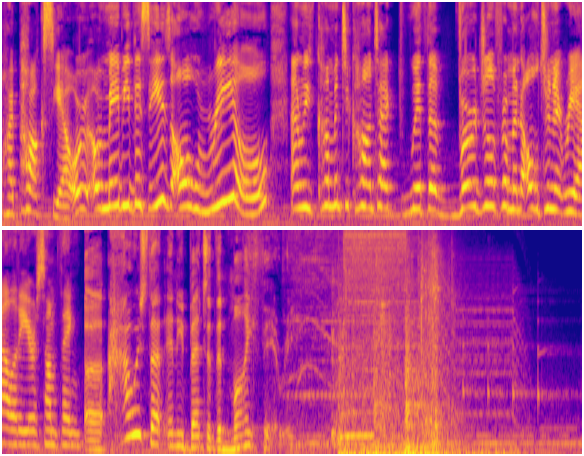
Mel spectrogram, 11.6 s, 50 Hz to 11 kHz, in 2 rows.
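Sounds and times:
speech: 0.0 - 9.0
low electronic tones: 8.0 - 11.5
locked sliding lab door mechanism whirring and hissing: 8.6 - 11.1.

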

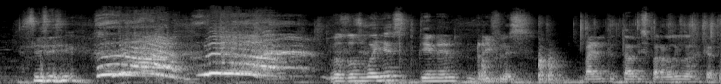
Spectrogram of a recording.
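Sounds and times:
speech: 0.3 - 1.1, 3.3 - 7.1
Wilhelm scream stock sound effect, strained high cry: 1.0 - 3.2.

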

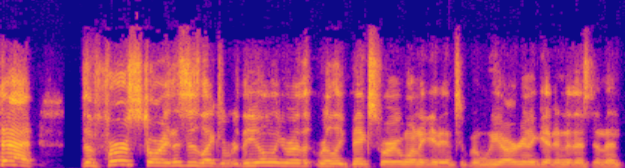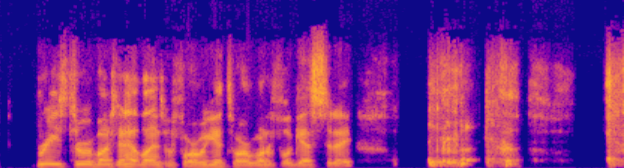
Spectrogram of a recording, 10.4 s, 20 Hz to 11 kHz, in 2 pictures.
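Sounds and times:
speech: 0.1 - 10.3
person coughing: 8.8 - 10.3
raspy throat-clearing exhale: 8.8 - 10.3.

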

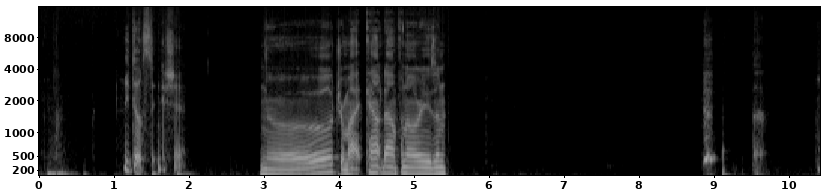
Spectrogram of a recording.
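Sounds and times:
speech: 1.1 - 2.1, 2.9 - 5.5
hiccups: 8.8 - 9.8.

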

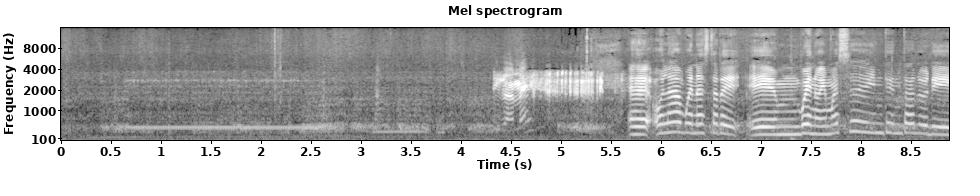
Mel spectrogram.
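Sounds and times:
faint hum: 0.0 - 8.8
steady low tone of a telephone call to a marina in Santa Cruz: 0.1 - 5.9
louder buzzing high-pitched telephone ring: 0.4 - 3.6
speech: 4.4 - 8.8.

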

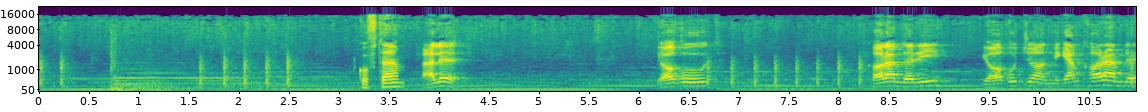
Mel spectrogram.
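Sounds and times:
sharp knocks on a door: 0.0 - 0.5, 1.6 - 2.7, 6.6 - 8.5
speech: 3.2 - 4.4, 6.2 - 6.9, 8.4 - 10.9.

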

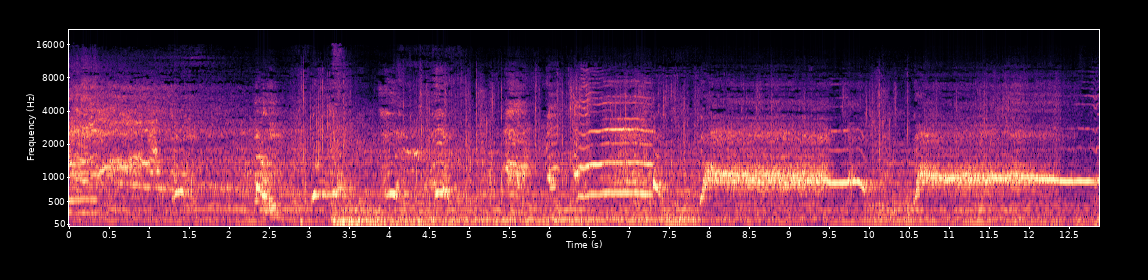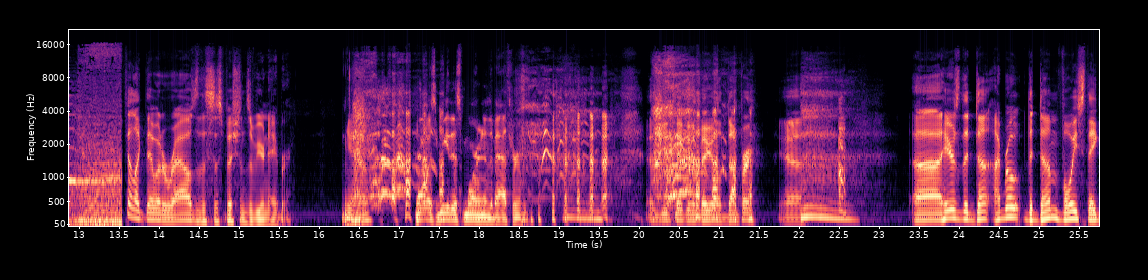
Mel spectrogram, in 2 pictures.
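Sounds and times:
man screaming in a movie clip: 0.0 - 2.8, 3.9 - 13.3
speech: 13.8 - 22.8, 23.4 - 25.7
laughter: 16.4 - 17.8, 18.4 - 22.8.

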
